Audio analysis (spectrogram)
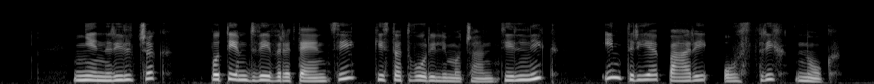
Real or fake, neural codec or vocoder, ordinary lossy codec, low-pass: real; none; none; 7.2 kHz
